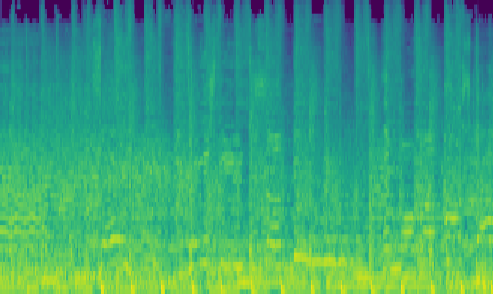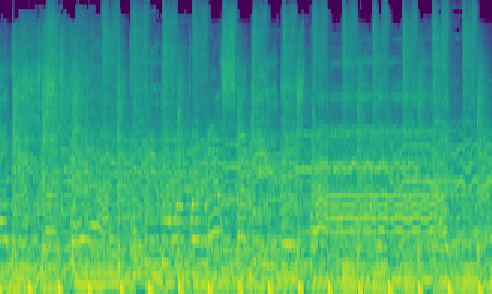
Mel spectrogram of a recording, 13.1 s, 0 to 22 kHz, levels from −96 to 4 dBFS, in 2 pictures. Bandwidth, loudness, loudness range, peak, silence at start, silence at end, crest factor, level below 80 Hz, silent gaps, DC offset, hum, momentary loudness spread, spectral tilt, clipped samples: over 20 kHz; -10 LUFS; 1 LU; 0 dBFS; 0 s; 0 s; 10 dB; -16 dBFS; none; under 0.1%; none; 2 LU; -5 dB/octave; under 0.1%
